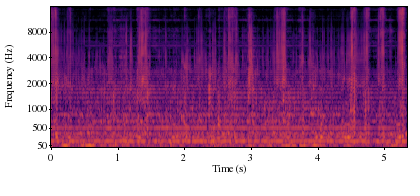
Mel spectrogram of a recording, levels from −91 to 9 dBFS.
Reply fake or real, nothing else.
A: fake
